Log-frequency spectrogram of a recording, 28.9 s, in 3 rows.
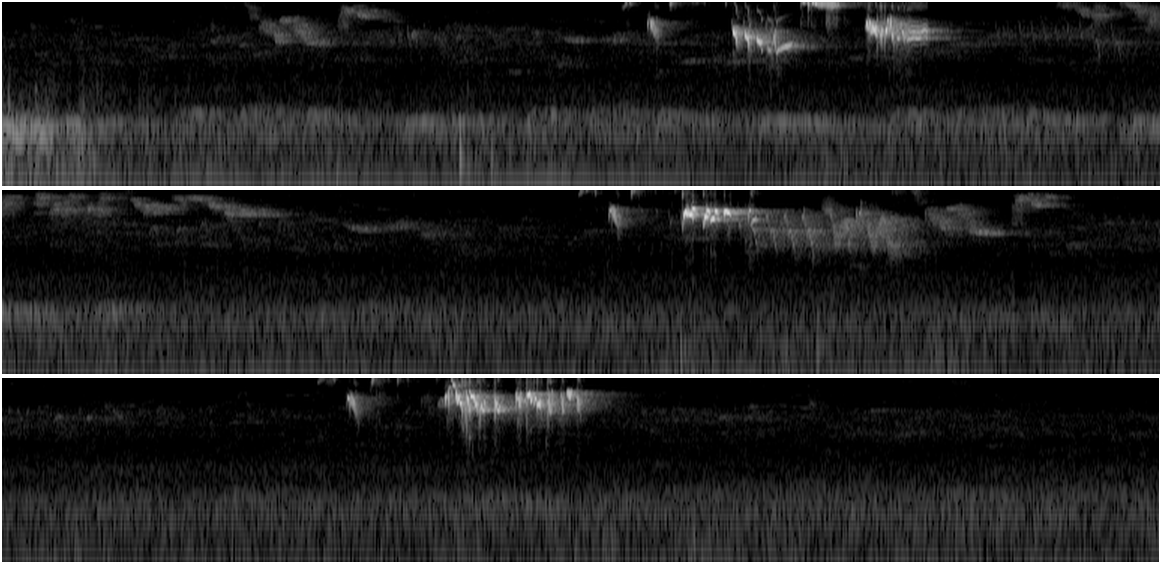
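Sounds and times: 
European robin singing: 0:00.0 - 0:13.4, 0:14.4 - 0:20.3, 0:21.9 - 0:24.3.

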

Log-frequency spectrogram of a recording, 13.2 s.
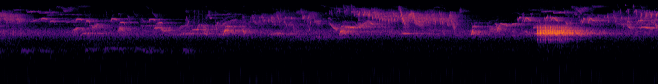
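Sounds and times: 
Eurasian jay calling: 0:10.7 - 0:12.0.

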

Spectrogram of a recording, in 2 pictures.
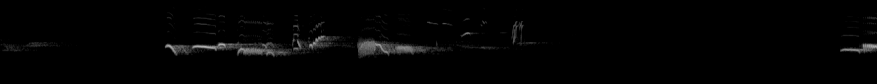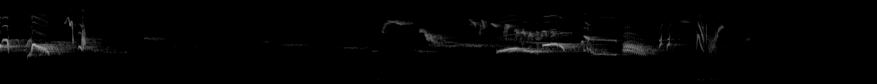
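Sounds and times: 
Eurasian blackbird song: 0:00.0 - 0:06.0, 0:08.4 - 0:17.2.

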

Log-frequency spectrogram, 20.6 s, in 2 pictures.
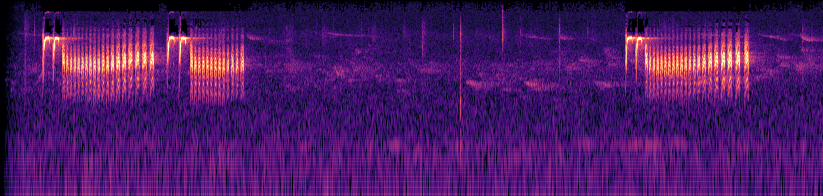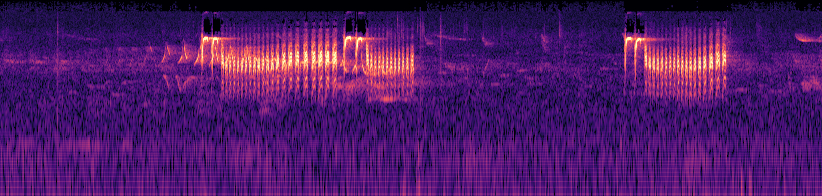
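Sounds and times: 
Eurasian blue tit churring calls: 0:00.6 - 0:03.0, 0:07.8 - 0:09.4, 0:12.8 - 0:15.5, 0:18.1 - 0:19.4.

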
